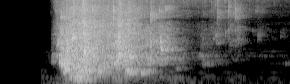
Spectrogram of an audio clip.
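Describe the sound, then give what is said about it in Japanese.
Water pouring and splashing while a child's hair is washed at bath time, a broad hissing rush that starts abruptly, stays strong for about a second, then thins into trickles and fades out, with no talk. “じゃあ、頭をシャンプーするよ。”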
